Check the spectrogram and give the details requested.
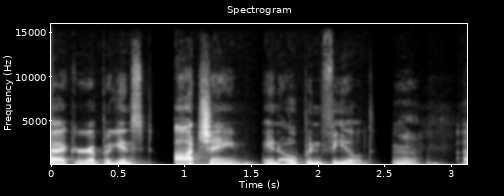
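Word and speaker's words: Achane: I remember Bronny actually on the show going, I remember his name is Devon A-Chain is how it's pronounced.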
